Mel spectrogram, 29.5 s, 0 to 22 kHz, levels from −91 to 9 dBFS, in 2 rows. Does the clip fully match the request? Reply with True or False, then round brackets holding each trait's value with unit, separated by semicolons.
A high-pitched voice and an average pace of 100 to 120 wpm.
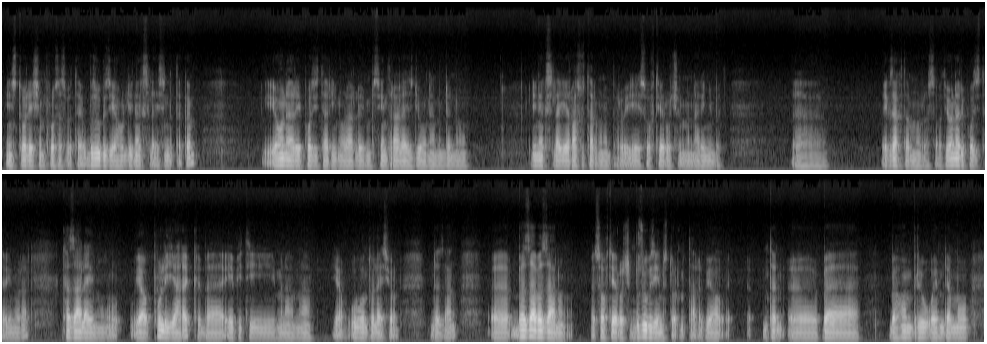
False (85 Hz; 110 wpm)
